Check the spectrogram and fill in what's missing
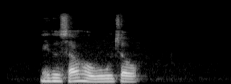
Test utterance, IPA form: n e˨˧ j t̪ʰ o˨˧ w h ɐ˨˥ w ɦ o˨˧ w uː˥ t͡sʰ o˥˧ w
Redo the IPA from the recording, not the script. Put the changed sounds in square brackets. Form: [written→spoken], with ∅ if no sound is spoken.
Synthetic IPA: n e˨˧ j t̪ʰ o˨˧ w [h→s] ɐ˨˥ w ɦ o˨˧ w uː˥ [t͡sʰ→t͡s] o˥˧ w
